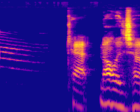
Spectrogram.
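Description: A pet cat gives a short, soft yawn-like meow, then a person talks over it briefly.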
